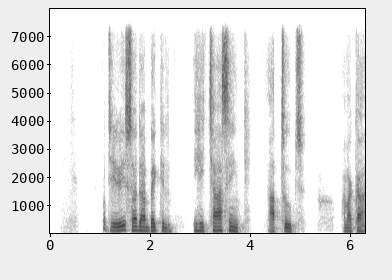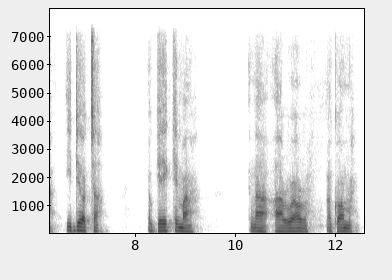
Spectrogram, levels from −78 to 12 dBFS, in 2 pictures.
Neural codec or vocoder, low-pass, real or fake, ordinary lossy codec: codec, 16 kHz in and 24 kHz out, 0.6 kbps, FocalCodec, streaming, 2048 codes; 7.2 kHz; fake; none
